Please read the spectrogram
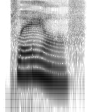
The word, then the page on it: playoff: pléɪɔ̀f; プレイオフ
